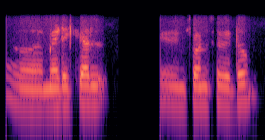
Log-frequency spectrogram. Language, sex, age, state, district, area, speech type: Malayalam, male, 45-60, Kerala, Kottayam, rural, conversation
